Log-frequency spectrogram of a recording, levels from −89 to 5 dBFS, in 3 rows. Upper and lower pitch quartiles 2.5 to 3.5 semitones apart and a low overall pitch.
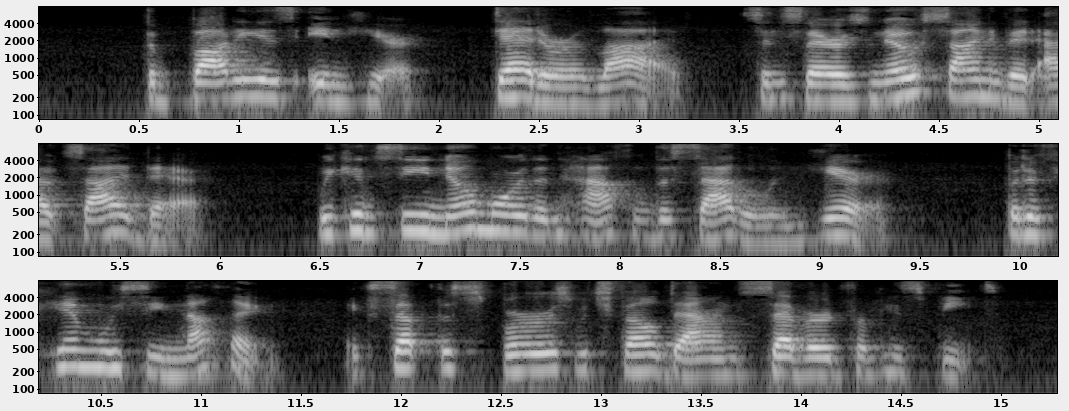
No: average, 3.1 semitones; high, 190 Hz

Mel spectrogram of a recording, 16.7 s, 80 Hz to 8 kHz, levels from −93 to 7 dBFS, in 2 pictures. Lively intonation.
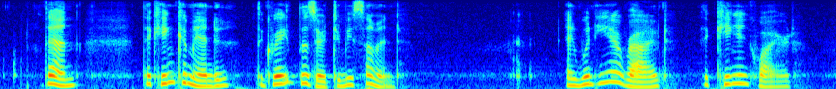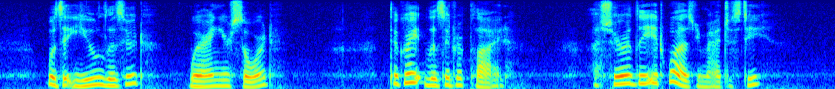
Yes: wide, 6.3 semitones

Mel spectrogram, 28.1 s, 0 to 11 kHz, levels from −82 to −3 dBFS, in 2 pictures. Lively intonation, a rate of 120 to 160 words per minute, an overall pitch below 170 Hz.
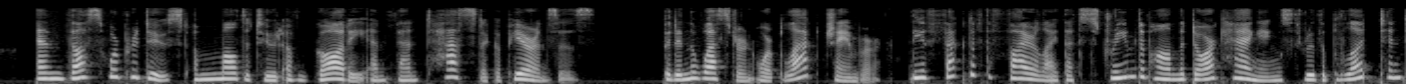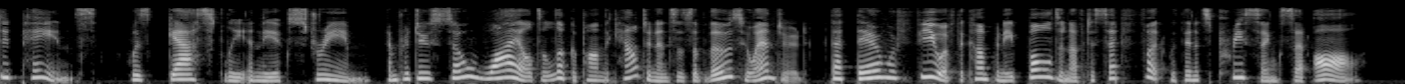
No: wide, 7.1 semitones; average, 150 wpm; high, 205 Hz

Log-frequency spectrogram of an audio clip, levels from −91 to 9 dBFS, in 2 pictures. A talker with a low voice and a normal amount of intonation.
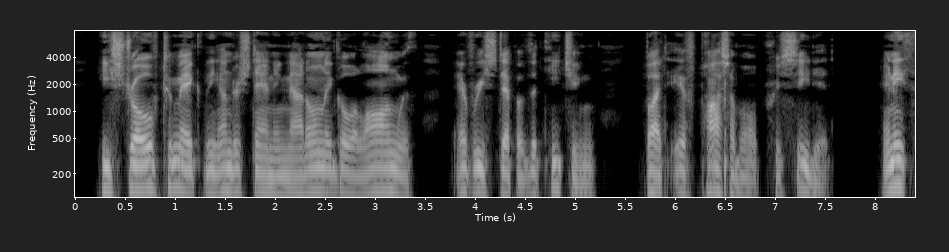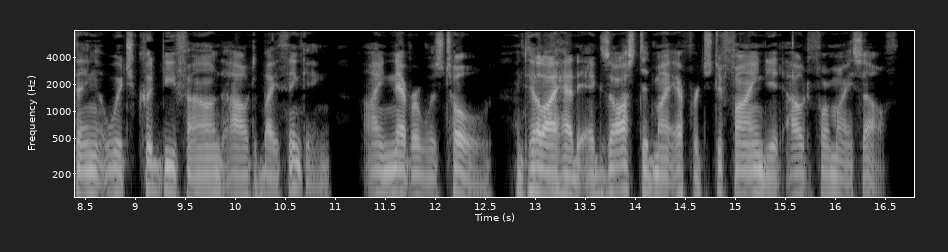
Yes: low, 105 Hz; average, 3.1 semitones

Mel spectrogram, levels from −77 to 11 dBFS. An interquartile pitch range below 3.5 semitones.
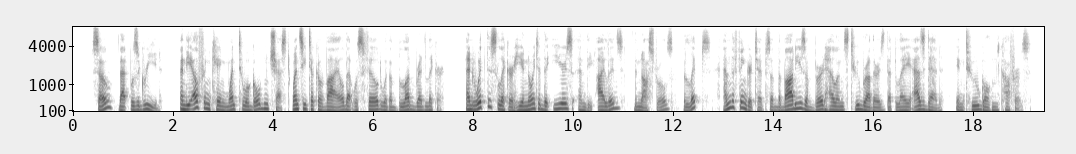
No: average, 4.1 semitones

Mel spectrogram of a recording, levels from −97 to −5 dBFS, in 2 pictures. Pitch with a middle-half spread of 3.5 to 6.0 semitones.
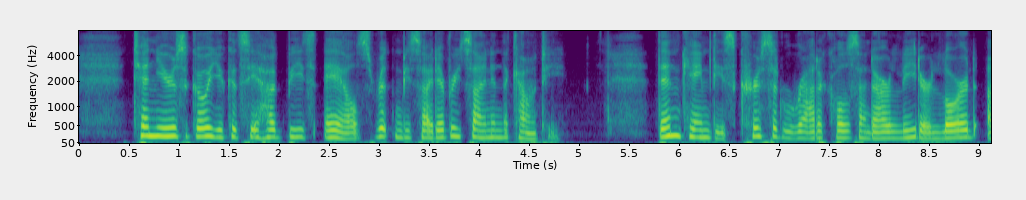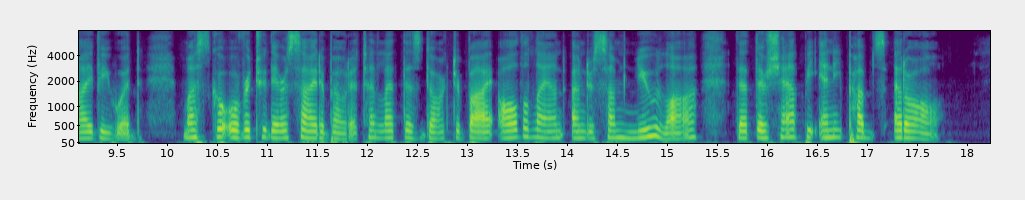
No: narrow, 2.4 semitones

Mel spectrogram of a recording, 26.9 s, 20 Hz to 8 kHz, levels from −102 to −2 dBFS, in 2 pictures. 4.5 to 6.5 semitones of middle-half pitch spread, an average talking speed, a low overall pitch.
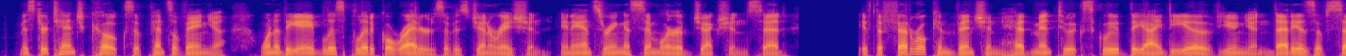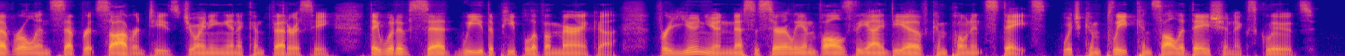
No: average, 3.8 semitones; average, 145 wpm; very low, 85 Hz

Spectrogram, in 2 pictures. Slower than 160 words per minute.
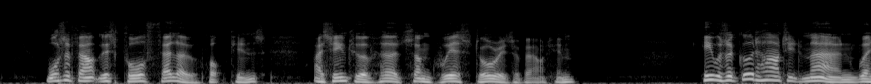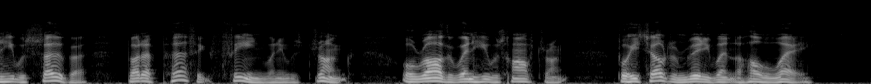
No: average, 170 wpm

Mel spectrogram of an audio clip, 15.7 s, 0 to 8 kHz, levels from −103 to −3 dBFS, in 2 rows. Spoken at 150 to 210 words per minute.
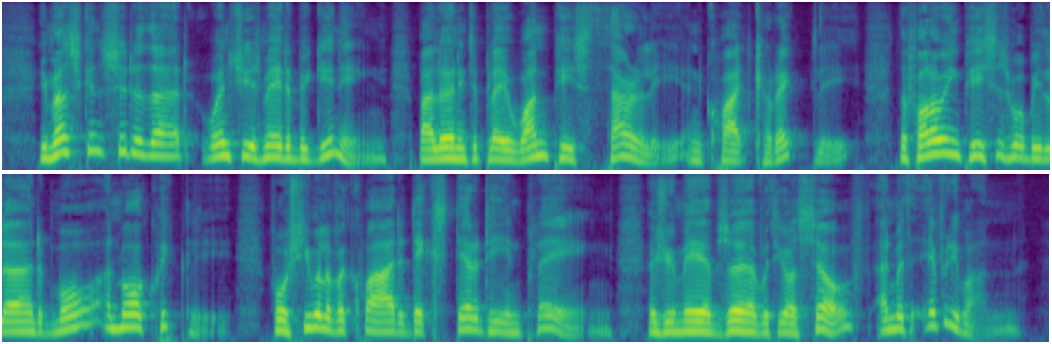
Yes: average, 185 wpm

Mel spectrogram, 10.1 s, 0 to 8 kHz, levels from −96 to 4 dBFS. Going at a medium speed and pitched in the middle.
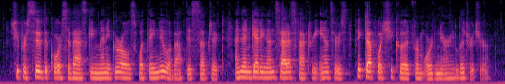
Yes: average, 160 wpm; medium, 145 Hz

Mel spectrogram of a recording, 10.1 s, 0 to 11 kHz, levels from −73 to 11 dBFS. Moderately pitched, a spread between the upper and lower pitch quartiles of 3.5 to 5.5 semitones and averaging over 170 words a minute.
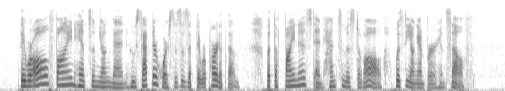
Yes: medium, 180 Hz; average, 4.9 semitones; average, 180 wpm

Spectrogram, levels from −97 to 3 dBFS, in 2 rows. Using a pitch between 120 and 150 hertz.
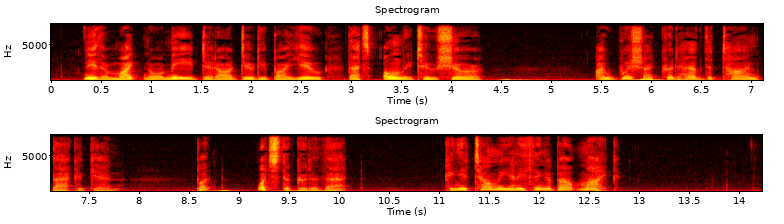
Yes: low, 135 Hz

